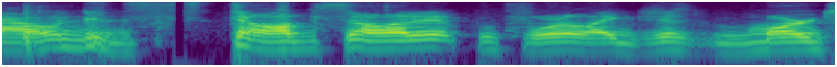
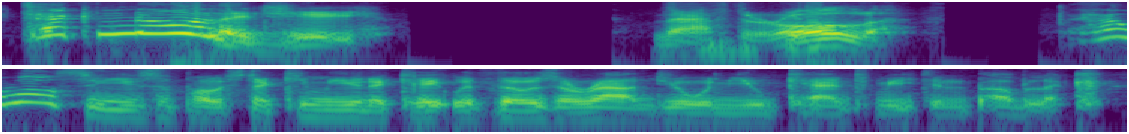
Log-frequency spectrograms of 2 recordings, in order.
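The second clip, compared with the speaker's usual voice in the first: horror host narration; 3 semitones lower than usual. Acted. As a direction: play the campy horror show host. Hosting the show intro.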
